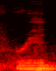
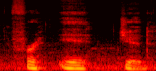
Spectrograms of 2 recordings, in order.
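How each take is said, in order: First: "Frigid" split as "frij", long pause, "id"; "Frigid" in slow pieces, ending on a separate "id"; broken after the G. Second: "Frigid" split as "fri", pause, "jid"; "Frigid" in slow pieces, G starting the last syllable; broken before the G. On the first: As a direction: sound out "Frigid" with the G closing the first syllable. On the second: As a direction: sound out "Frigid" with the first syllable left open. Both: Shown as a demonstration. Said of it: "gonna be here or here".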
